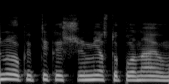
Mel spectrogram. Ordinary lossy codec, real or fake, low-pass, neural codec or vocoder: MP3, 64 kbps; fake; 10.8 kHz; codec, 44.1 kHz, 3.4 kbps, Pupu-Codec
